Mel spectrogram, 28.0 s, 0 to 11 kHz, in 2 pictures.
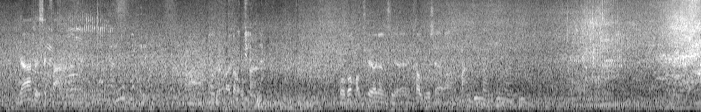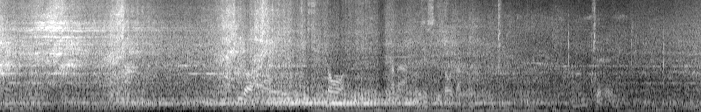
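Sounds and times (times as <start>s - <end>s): car engine hum and road noise: 0.0s - 28.0s
vehicles whooshing by: 0.0s - 28.0s.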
